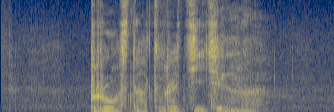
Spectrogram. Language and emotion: Russian, angry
